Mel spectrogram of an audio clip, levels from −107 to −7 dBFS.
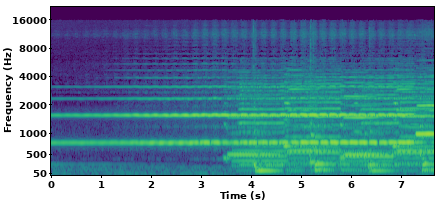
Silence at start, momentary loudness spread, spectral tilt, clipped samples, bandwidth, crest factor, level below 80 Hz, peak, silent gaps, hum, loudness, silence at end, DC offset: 0 s; 14 LU; -4.5 dB/octave; under 0.1%; 16 kHz; 12 dB; -64 dBFS; -14 dBFS; none; 50 Hz at -65 dBFS; -26 LUFS; 0 s; under 0.1%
